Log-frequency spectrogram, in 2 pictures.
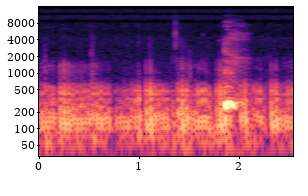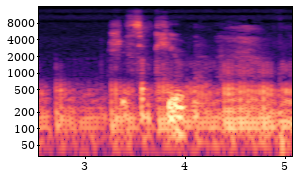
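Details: A female F2 Savannah cat, excited at her owner's return from work, purrs loudly in a low, even rumble while kneading a leopard-print pillow, as a woman talks softly nearby.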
